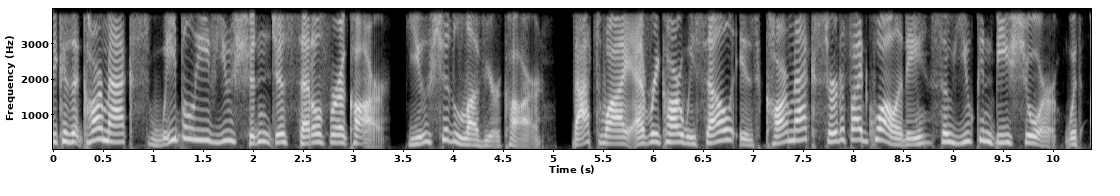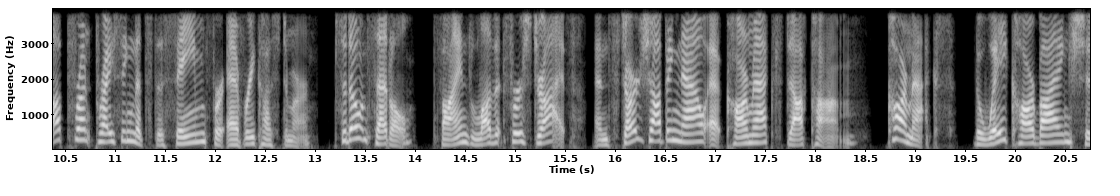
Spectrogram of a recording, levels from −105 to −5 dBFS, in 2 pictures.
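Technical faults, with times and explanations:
No technical faults can be heard anywhere in the speech; the signal holds steady, with no interruptions, distortion or level problems.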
